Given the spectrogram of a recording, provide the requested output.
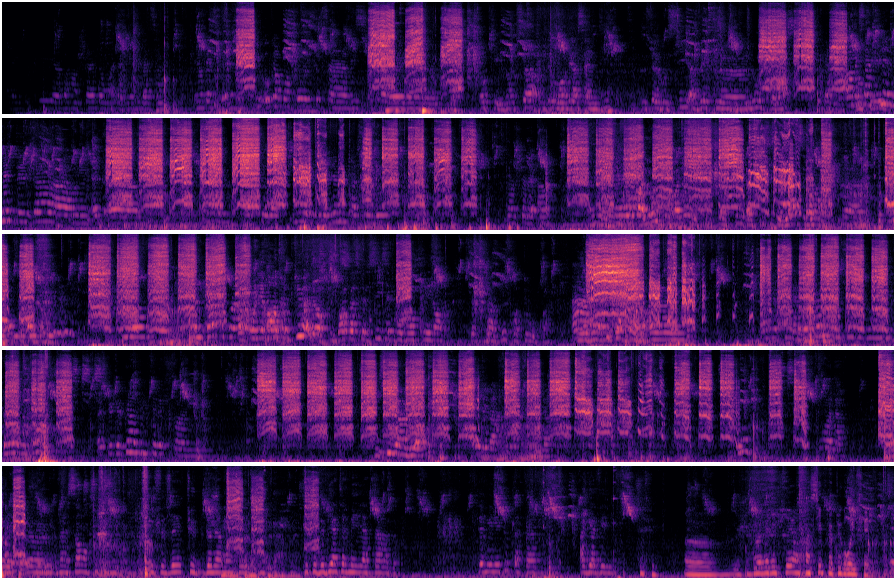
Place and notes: Ottignies-Louvain-la-Neuve, Belgique - Birdsbay, hospital for animals
Birdsbay is a center where is given revalidation to wildlife. It's an hospital for animals. This recording is the moment where is given food to the magpies.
